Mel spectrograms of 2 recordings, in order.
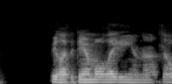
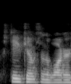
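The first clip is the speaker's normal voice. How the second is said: ordinary talk, nothing marked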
